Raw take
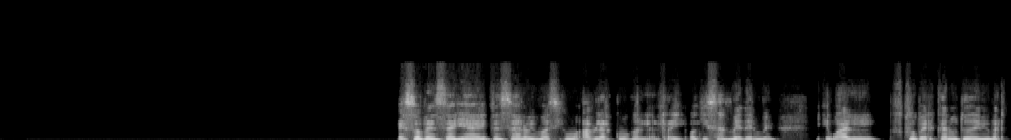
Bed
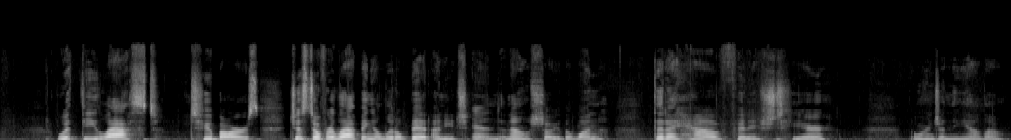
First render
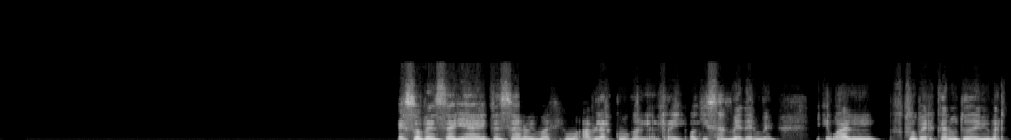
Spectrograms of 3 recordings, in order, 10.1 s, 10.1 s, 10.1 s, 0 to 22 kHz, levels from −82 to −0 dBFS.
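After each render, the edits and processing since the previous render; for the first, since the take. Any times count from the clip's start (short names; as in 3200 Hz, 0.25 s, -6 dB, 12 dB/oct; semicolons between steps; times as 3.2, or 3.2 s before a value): 5.19–5.92 air absorption 410 m; 8.36–9.02 tilt -2 dB/oct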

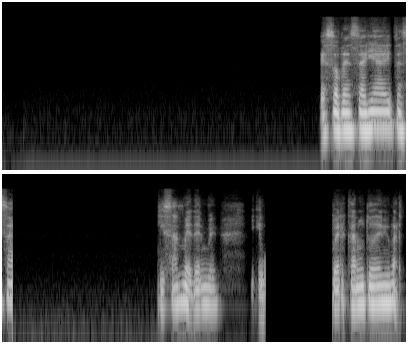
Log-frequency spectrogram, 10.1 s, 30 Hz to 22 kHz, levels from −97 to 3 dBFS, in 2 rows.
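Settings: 5.18–7 room tone; 8.34–9.18 mute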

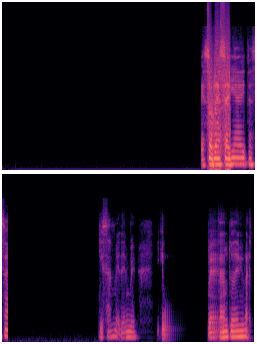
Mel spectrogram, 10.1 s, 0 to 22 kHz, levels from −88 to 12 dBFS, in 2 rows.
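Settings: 4.1–4.57 overdrive pedal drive 36 dB, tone 4300 Hz, clips at -7 dBFS; 7.06–7.54 compressor 12:1, threshold -26 dBFS; 8.31–9.52 flutter echo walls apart 7.1 m, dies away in 0.48 s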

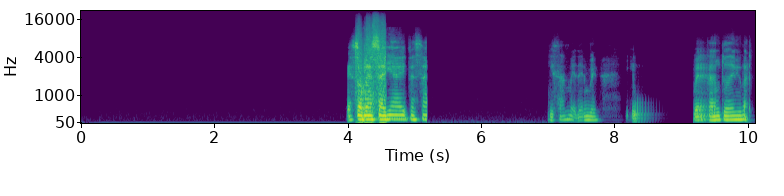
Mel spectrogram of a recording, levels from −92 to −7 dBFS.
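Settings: low-pass opened by the level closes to 1100 Hz, open at -13.5 dBFS; dynamic EQ 2100 Hz, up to -5 dB, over -33 dBFS, Q 0.92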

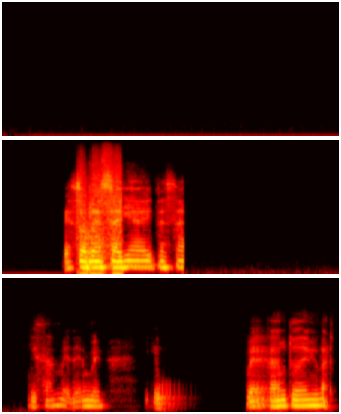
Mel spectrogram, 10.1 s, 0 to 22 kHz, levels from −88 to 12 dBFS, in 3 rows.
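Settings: nothing audible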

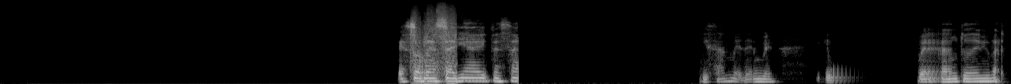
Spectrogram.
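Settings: compressor, threshold -17 dBFS, peak gain reduction 6 dB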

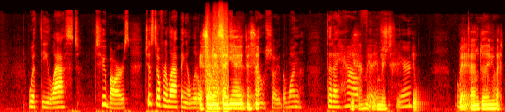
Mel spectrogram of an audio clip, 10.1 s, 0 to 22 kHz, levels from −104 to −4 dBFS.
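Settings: add bed -5.5 dB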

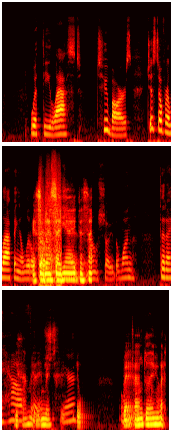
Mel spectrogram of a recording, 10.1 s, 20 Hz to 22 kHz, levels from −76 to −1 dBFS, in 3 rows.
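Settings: gain +2 dB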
